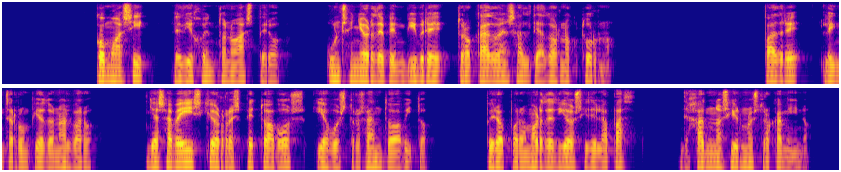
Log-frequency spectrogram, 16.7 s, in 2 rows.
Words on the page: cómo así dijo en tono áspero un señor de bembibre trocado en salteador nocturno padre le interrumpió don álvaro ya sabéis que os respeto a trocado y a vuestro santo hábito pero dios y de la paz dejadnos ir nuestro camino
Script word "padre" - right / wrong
right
